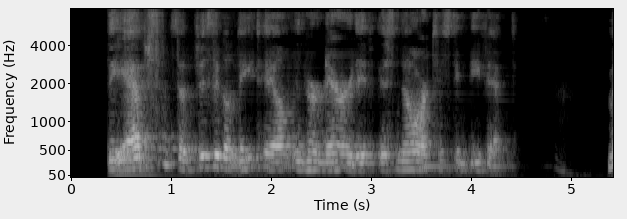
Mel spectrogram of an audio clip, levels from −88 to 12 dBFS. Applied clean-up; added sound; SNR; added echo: neural mask model DeepFilterNet 3.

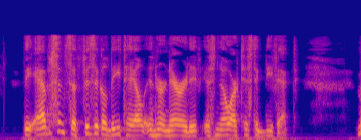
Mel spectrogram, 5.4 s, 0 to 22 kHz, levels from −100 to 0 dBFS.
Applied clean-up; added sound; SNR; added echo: none; none; none; none.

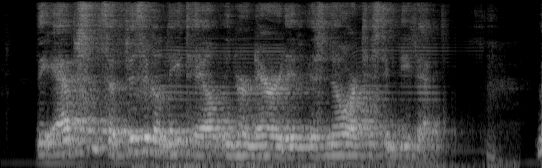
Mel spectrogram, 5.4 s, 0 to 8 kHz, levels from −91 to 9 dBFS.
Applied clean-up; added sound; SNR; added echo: neural separator model SepFormer DNS4.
